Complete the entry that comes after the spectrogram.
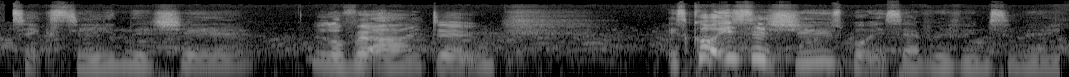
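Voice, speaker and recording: An amateur actress playing an affectionate, homely long-serving community centre worker in a radio play. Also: female voice, mid-range voice, moderate pace, lightly acted. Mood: warm, cheerful.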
